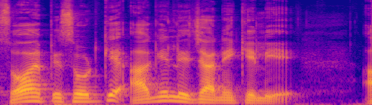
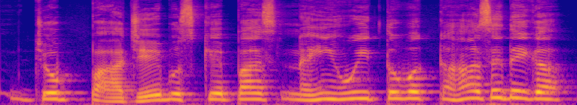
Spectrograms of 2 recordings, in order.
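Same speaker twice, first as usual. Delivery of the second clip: put-on high, small boy's stubborn question; child's voice; 11 semitones higher than usual. Young Ashutosh retorts to his father in a high child's voice. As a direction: answer back like a sulky little boy. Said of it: "उसने कहा".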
